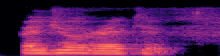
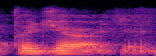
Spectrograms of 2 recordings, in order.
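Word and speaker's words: pejorative: Porative. Porative. Porative. Expressing Expressing contempt or disapproval. Yeah, that's the correct. You mis you mispronounced the words uh porative. Yeah. Pjorative.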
